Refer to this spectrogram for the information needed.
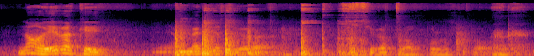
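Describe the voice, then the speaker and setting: A woman's very deep, low voice with a dark, mellow tone, ordinary pitch variation, a very slow pace and audible room echo. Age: 90s. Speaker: former partisan. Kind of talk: oral history interview. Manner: halting.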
